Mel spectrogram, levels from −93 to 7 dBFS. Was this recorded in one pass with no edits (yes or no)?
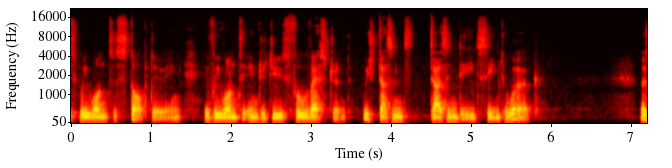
yes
